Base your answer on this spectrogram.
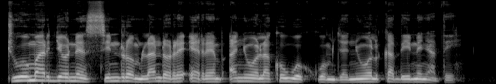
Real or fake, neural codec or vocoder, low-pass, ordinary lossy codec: real; none; none; none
